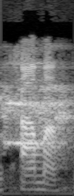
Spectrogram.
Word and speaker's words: kamma: But if we, we understand karma, kamma, karma is the Sanskrit pronunciation, kamma, the Pali pronunciation.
